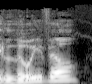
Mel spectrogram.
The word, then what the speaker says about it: Louisville: if you're from Louisville, you say it like that. Everywhere else, like in the Northeast, we say Louisville. But I've been around people that are from there, and I've been there, and they say it's pronounced Louisville. So I feel like I should say Louisville.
